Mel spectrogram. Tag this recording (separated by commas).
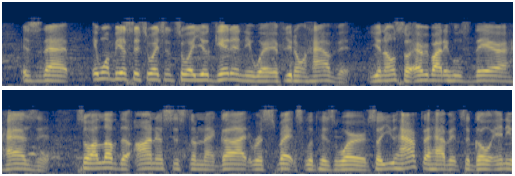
Speech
